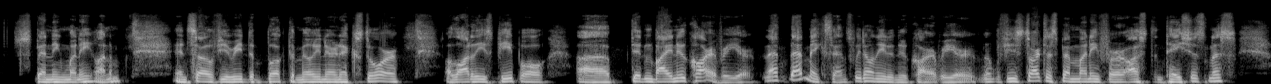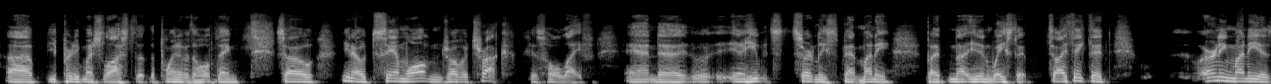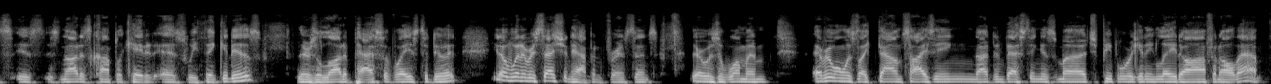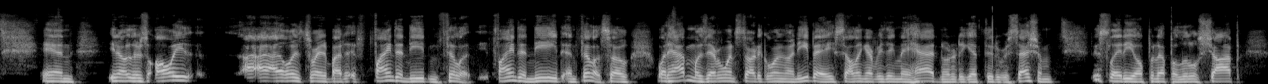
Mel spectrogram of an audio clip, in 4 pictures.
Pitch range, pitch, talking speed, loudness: 115-140 Hz, 125 Hz, 220 wpm, -19 LUFS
